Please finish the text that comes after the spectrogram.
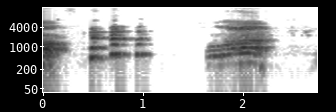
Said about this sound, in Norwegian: Det jævla tørketrommelen piper og Nei, jeg gidder ikke å sette opp pause. Da får jeg bare høre på at jeg går og skrur av den.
